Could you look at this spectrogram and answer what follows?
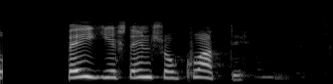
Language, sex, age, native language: Icelandic, male, 9, Icelandic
